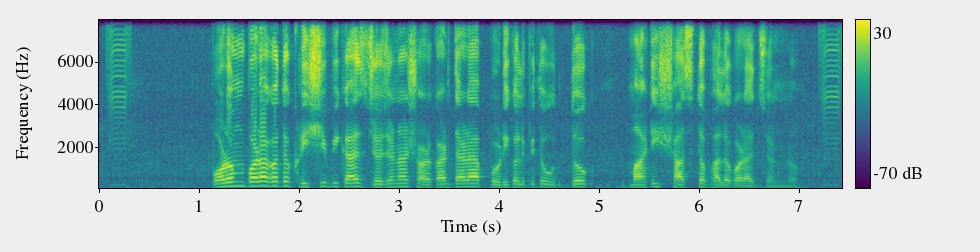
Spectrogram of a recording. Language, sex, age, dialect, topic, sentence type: Bengali, male, 18-24, Standard Colloquial, agriculture, statement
